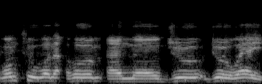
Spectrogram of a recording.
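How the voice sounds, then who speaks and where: A man's voice, fairly high in pitch, with a French accent. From France. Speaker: former footballer. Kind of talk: interview.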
